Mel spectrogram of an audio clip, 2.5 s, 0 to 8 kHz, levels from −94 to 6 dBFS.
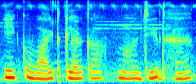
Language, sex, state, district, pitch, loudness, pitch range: Hindi, female, Bihar, Patna, 220 Hz, -16 LUFS, 205-235 Hz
